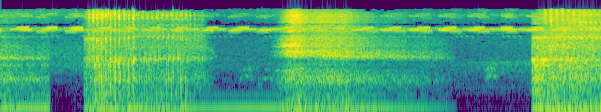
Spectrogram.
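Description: Cartoon snoring, three loud snores about two seconds apart, over a steady chorus of chirping crickets.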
